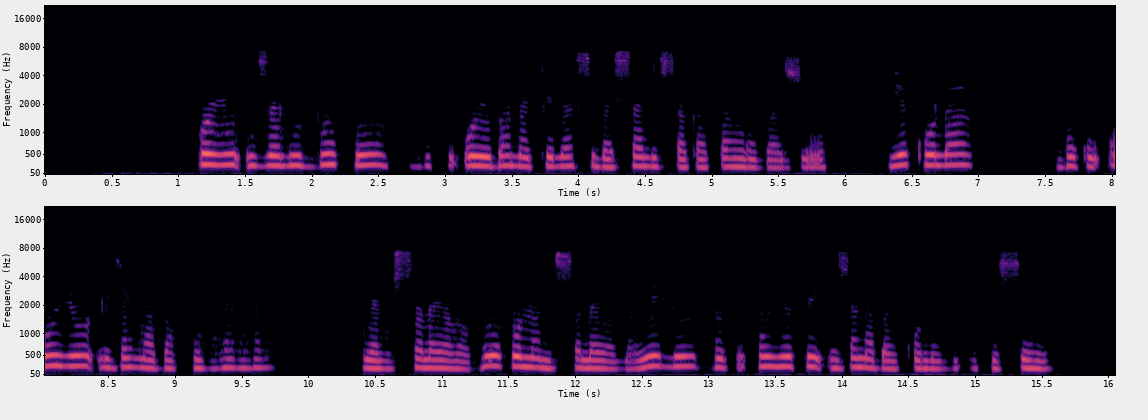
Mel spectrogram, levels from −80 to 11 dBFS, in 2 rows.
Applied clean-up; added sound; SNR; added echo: neural mask model DeepFilterNet 3.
